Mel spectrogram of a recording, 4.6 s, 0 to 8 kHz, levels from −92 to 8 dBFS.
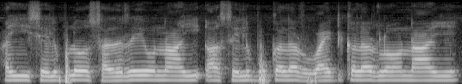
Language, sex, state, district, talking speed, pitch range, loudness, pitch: Telugu, male, Telangana, Mahabubabad, 155 wpm, 150-155 Hz, -16 LUFS, 155 Hz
